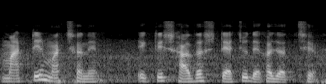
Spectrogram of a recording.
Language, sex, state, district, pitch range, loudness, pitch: Bengali, male, West Bengal, Alipurduar, 135-165 Hz, -20 LUFS, 150 Hz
